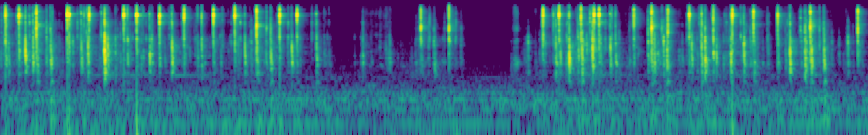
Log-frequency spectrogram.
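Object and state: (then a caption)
Plastic mechanical keyboard being typed on. Fingertips with painted nails type on a pink backlit plastic mechanical keyboard with round keycaps and a hollow case, resting on a wooden box. Dozens of short, bright, clacky keystrokes come in quick bursts, with a brief lull of scattered taps in the middle before the rapid typing resumes. A faint low hum sits steadily underneath.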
